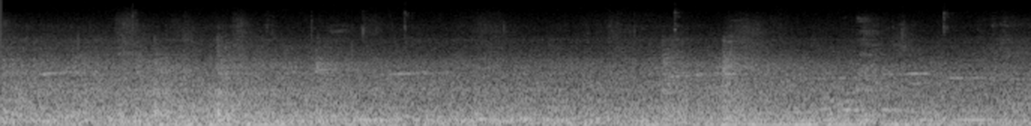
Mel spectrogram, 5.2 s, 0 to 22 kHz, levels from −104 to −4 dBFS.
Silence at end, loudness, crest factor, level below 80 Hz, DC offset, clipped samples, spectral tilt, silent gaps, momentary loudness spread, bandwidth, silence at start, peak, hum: 0 s; -37 LUFS; 16 dB; -42 dBFS; under 0.1%; under 0.1%; -8 dB/octave; none; 4 LU; 10.5 kHz; 0 s; -20 dBFS; none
